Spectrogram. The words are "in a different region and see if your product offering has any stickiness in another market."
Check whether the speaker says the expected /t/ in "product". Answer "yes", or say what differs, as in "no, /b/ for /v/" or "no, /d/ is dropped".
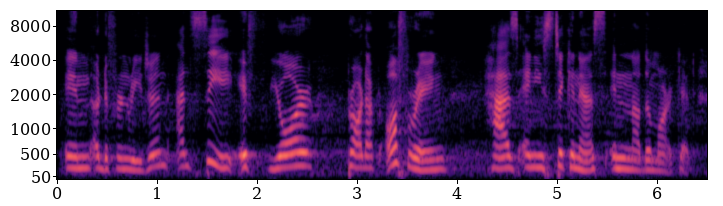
yes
